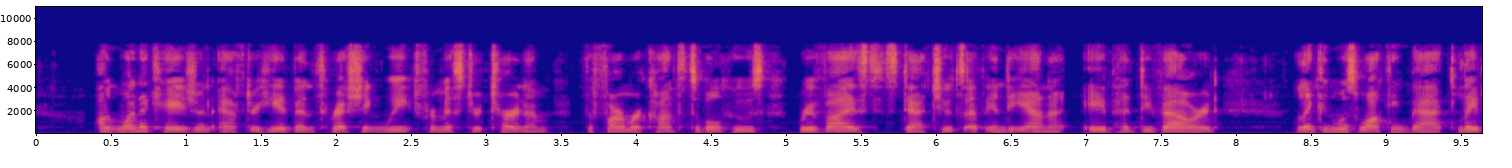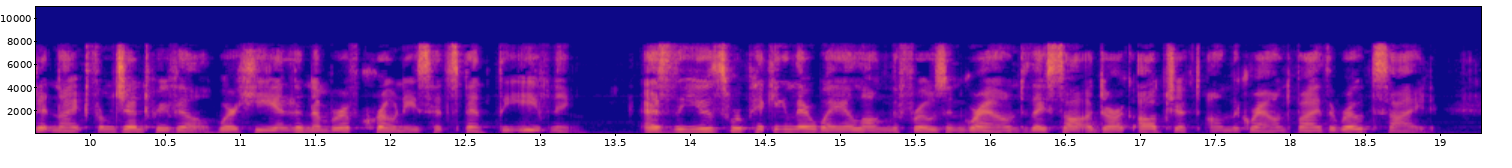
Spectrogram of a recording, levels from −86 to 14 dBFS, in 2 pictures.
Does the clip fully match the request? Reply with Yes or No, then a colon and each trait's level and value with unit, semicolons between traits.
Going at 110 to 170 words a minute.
No: average, 200 wpm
